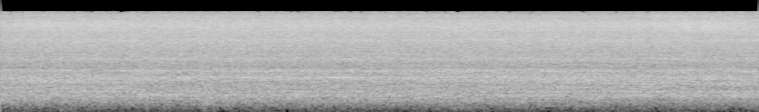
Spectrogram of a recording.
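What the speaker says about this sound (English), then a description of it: "Now, I'm going to take blow dryer." A blow dryer runs continuously at close range while drying and styling a woman's hair, a loud, steady airy roar with no pauses or talking.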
